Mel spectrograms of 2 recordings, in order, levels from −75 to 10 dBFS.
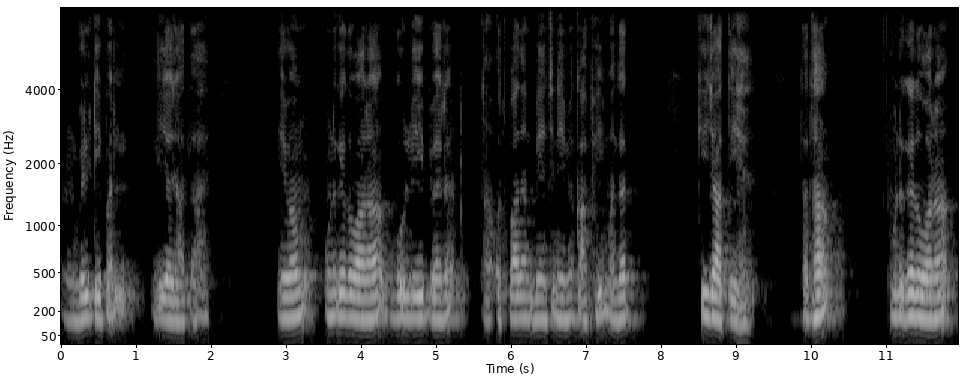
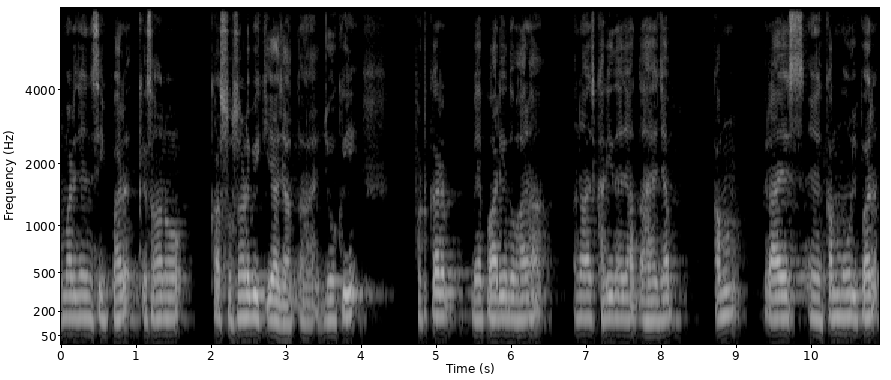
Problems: constant background noise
